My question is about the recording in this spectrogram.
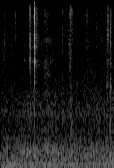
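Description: Near silence: faint handling of a small stack of trading cards as one card is slid behind the others, with a single small click a little under a second in.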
